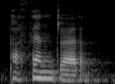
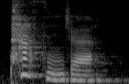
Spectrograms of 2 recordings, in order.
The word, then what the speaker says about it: passenger: So what I usually hear is passenger. Passenger. So people stress the second syllable sen, and they say sen like sen noceletni, whereas we have to say passenger. Passenger. So what happens? I stress the very first syllable, pa, and then I reduce sin. Passenger. I also reduce the last syllable.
